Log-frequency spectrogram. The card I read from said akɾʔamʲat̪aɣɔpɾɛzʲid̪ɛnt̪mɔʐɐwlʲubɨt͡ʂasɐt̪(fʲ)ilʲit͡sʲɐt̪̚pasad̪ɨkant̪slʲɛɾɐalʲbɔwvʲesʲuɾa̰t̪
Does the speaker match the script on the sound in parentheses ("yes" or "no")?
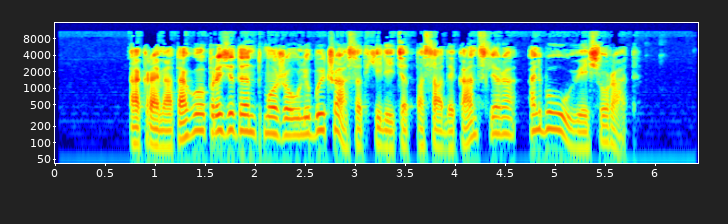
no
